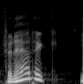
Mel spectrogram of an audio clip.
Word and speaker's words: Phanteks: So, Phanteks, is that how you pronounce it? – Phanteks, yes.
